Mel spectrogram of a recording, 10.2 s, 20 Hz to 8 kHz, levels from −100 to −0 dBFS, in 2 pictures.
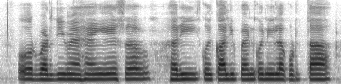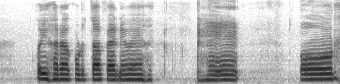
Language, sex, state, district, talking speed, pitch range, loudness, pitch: Hindi, female, Uttar Pradesh, Jyotiba Phule Nagar, 125 wpm, 180-190 Hz, -16 LUFS, 185 Hz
